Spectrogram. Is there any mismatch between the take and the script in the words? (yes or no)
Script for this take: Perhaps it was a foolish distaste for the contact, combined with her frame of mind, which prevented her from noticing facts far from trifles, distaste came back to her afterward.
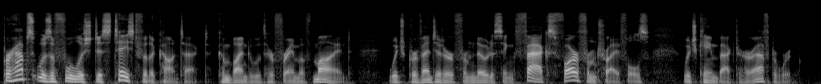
yes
